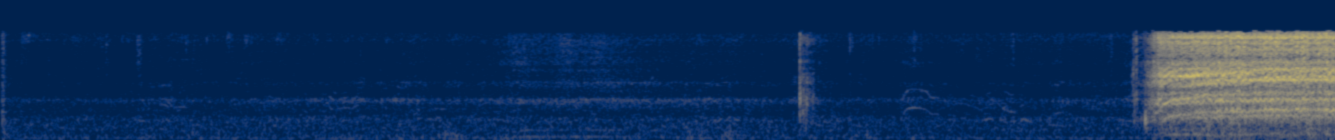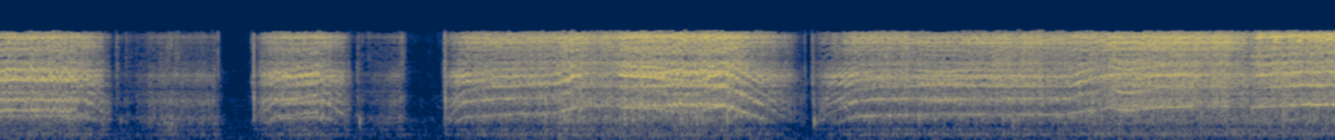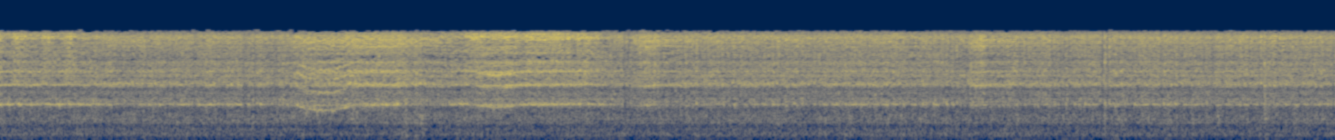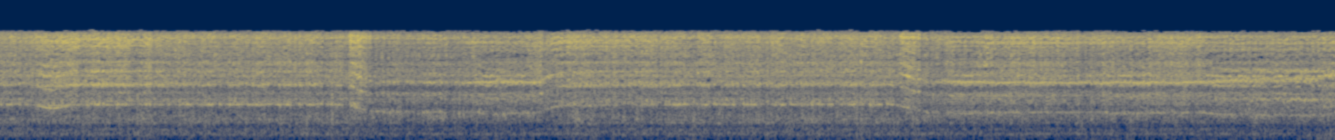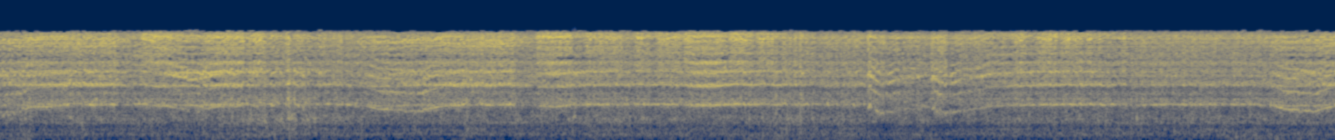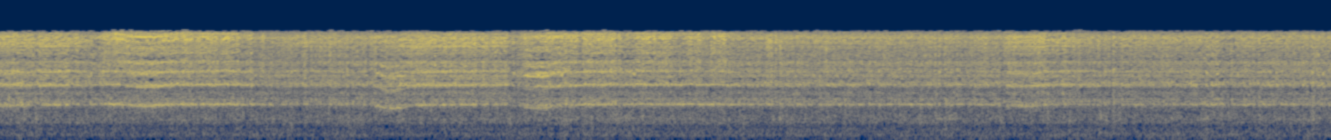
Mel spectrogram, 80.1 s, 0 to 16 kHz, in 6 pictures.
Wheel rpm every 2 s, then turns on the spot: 0, 0, 0, 0, 0, 0, 130, 70, 50, 130, 140, 120, 180, 220, 230, 220, 230, 230, 230, 230, 230, 230, 180, 220, 220, 160, 160, 220, 220, 220, 230, 210, 230, 220, 230, 230, 230, 230, 230, 230.
14-16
